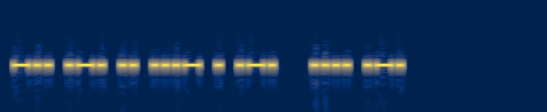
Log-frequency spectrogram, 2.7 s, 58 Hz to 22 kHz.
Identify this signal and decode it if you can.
Morse code, heard as a keyed tone, about 59 wpm, 700 Hz. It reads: DRIVER HR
